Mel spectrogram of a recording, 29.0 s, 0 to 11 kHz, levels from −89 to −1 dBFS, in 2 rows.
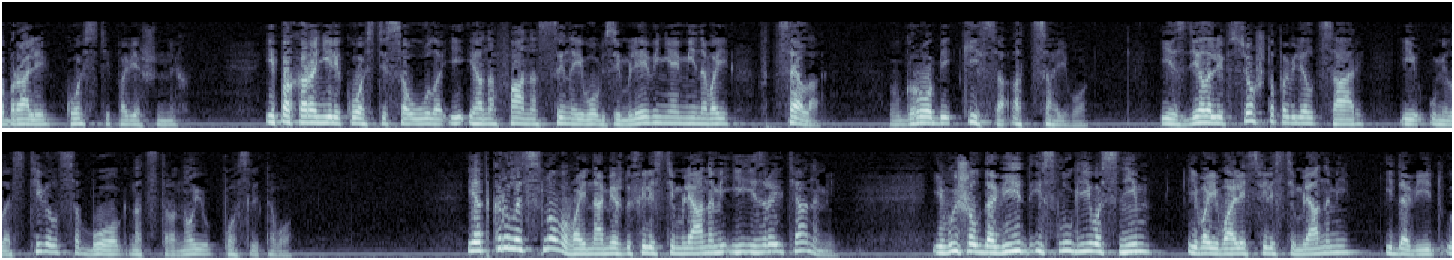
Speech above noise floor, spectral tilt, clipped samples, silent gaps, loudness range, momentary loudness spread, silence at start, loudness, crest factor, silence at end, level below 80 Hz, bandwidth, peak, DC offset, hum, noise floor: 28 dB; -8 dB/octave; under 0.1%; none; 7 LU; 14 LU; 0 s; -20 LUFS; 16 dB; 0 s; -52 dBFS; 6.6 kHz; -4 dBFS; under 0.1%; none; -47 dBFS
